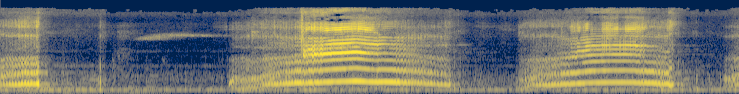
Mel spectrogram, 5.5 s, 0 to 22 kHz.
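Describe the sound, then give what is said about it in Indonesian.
Two long, drawn-out, loud meows from street cats in Indonesia, each rising and falling in a wailing arc, separated by a brief pause with faint background noise. “Minggu 9 Februari adalah hari bahagia bagi puluhan sampai ratusan kucing jalanan se-Indonesia.”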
